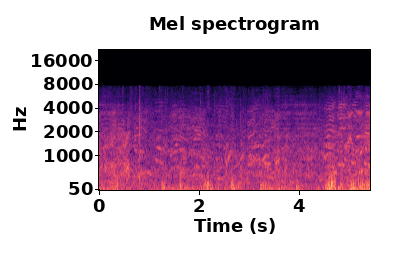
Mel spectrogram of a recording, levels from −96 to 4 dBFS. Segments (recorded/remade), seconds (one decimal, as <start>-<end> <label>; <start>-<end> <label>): 0.0-0.6 remade; 0.6-3.5 recorded; 3.5-4.4 remade; 4.4-5.4 recorded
